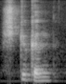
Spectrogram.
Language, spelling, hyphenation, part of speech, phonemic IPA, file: Dutch, stuken, stuk‧en, verb, /ˈsty.kə(n)/, Nl-stuken.ogg
- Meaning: to plaster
